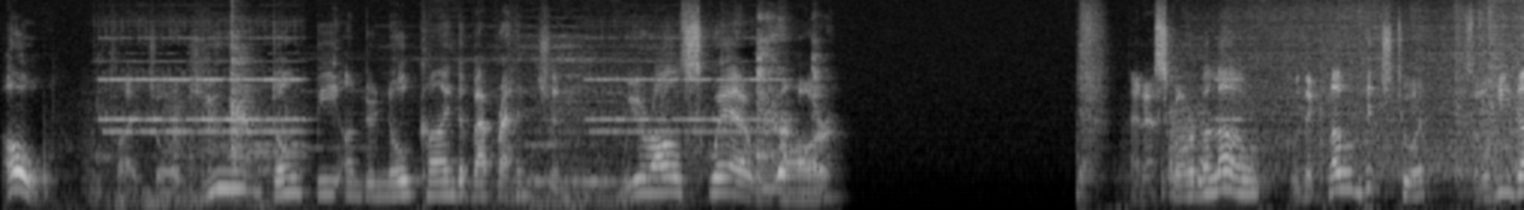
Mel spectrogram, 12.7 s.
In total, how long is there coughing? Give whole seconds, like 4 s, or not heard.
4 s.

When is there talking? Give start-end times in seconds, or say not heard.
0.0-7.0, 8.9-12.6.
